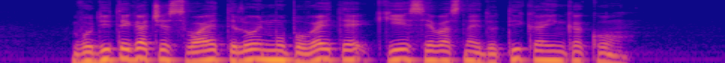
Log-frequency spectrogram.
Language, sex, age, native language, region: Slovenian, male, 30-49, Slovenian, Gorenjska region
